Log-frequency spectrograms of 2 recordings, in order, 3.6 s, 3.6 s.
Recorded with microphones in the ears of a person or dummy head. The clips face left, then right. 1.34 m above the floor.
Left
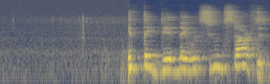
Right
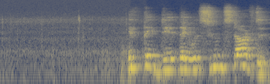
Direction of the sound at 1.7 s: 80° left.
